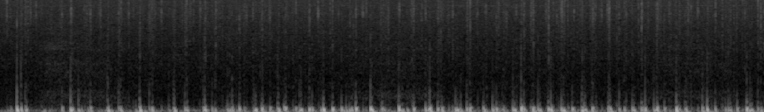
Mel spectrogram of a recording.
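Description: Fingertips and nails tap quickly on the fabric mesh cover of a small, rounded black smart speaker held in the hands. The result is a fast, steady stream of dull, deep thumps with almost no ring and no brightness, like a soft drumroll.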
